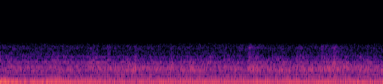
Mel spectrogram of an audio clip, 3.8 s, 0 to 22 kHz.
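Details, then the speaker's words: Honda S2000 petrol four-cylinder at idle before timing chain tensioner replacement: faint, irregular metallic rattle over the low engine hum, first mistaken for rod knock; owner suspects the tensioner, fades when revved. "i've been hearing this rattling noise from coming from my engine at first it sounds like i blew my engine and it sounds like i have a raw knock"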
